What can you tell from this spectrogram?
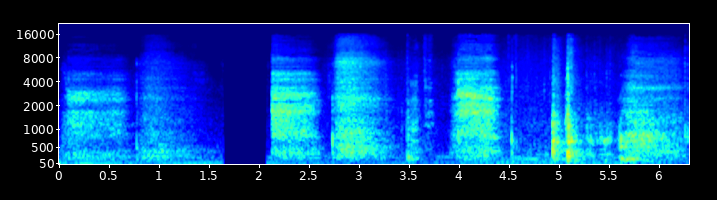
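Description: Heavy, winded breathing through a firefighter's SCBA facepiece after a long stair climb in full gear: a run of hissing breaths in and out, each about half a second to a second long. The audio drops out for a moment about two seconds in, and a couple of sharp clicks come about five seconds in.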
